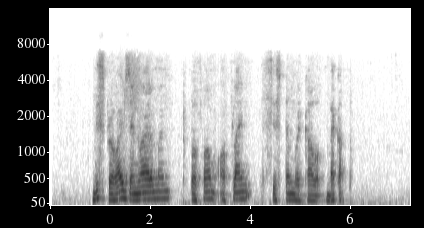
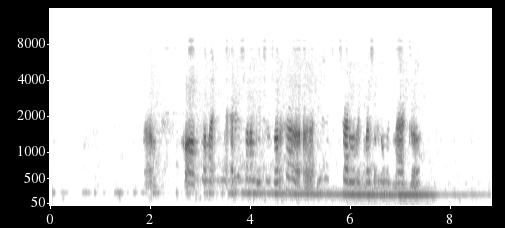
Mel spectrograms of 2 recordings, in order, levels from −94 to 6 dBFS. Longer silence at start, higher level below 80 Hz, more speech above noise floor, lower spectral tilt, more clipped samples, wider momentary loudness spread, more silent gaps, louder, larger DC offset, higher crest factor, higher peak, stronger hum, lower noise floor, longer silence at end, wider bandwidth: second, 0.85 s vs 1.85 s; first, -46 dBFS vs under -90 dBFS; about the same, 38 dB vs 40 dB; first, -8.5 dB/octave vs -5.5 dB/octave; neither; second, 12 LU vs 15 LU; neither; first, -25 LUFS vs -39 LUFS; neither; about the same, 18 dB vs 20 dB; first, -8 dBFS vs -22 dBFS; neither; second, -62 dBFS vs -81 dBFS; about the same, 1.2 s vs 1.1 s; second, 7 kHz vs 9 kHz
